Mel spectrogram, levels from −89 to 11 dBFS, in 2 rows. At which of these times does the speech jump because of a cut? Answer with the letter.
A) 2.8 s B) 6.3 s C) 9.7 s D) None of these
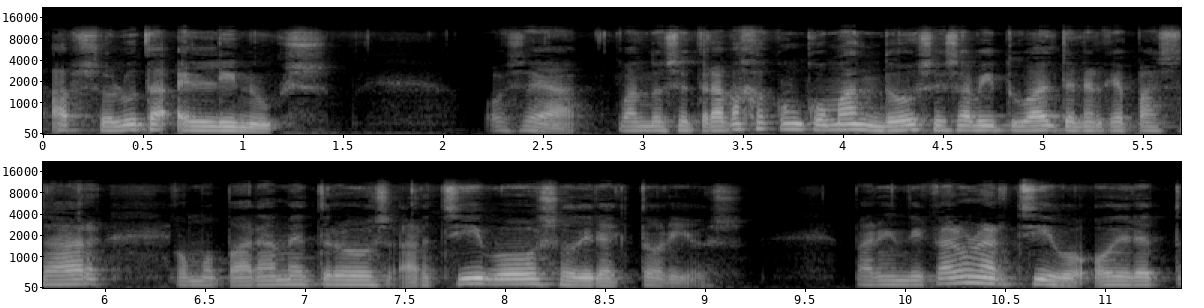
B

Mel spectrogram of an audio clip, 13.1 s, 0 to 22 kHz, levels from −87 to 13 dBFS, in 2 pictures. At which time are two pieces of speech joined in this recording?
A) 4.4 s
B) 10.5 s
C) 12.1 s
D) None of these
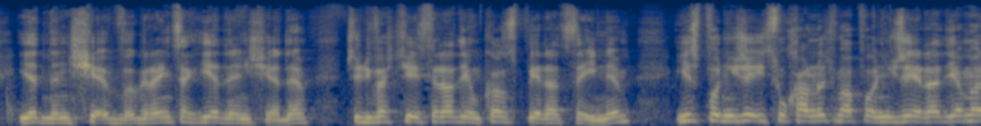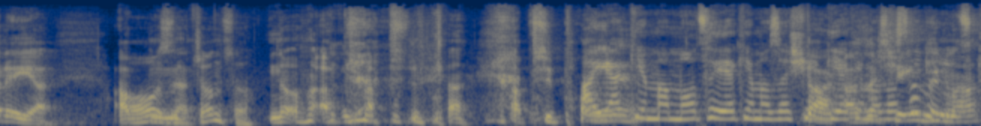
D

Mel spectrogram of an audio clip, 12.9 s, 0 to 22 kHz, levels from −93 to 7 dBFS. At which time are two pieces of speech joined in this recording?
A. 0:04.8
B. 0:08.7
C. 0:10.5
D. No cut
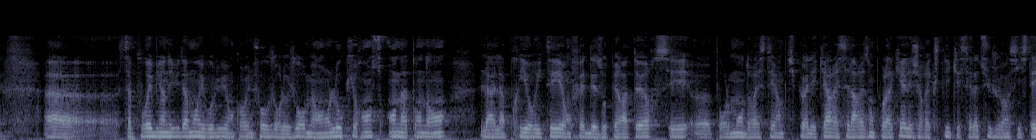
D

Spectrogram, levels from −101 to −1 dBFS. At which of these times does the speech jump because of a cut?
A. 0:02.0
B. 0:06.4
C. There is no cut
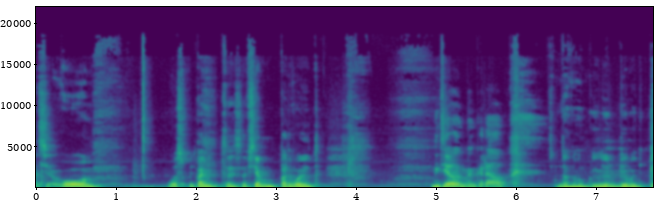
A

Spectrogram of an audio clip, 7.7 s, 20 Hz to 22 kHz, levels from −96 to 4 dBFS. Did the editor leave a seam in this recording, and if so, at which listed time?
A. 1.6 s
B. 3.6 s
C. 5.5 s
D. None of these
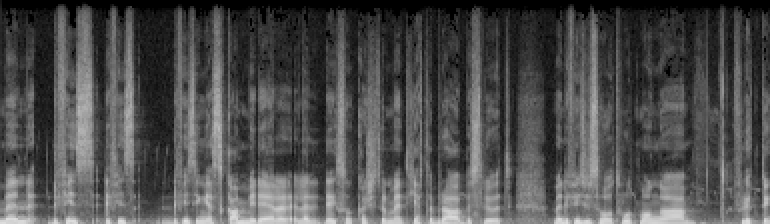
A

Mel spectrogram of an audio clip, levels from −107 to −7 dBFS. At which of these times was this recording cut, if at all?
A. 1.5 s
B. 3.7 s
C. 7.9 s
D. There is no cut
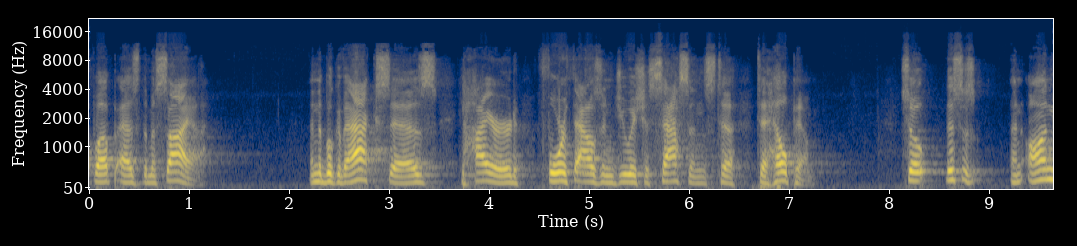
B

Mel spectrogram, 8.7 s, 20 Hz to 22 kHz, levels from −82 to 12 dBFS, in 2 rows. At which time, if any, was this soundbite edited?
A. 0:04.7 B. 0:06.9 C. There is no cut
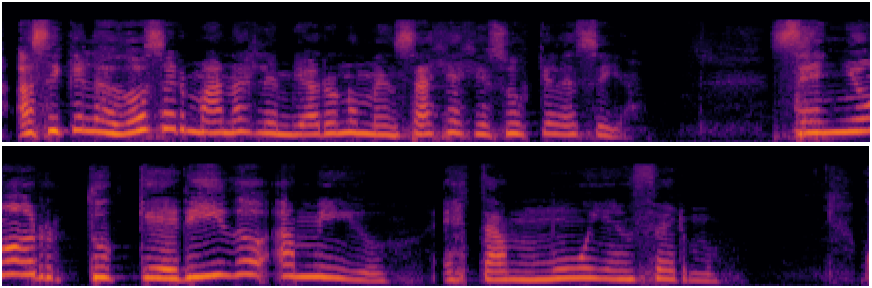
A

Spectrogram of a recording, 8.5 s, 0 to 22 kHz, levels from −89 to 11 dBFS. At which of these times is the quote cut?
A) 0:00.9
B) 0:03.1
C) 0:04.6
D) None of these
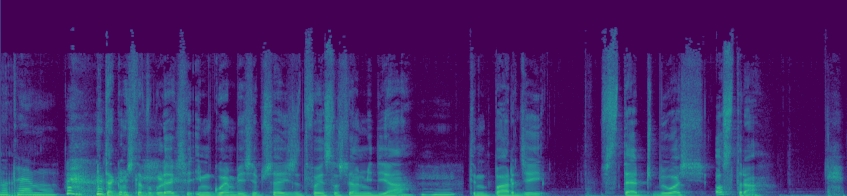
C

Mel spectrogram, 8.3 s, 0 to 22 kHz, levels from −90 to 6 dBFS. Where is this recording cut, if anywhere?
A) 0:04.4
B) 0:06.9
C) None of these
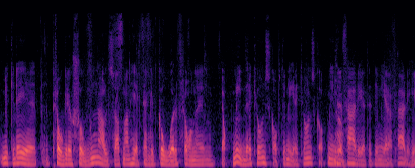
A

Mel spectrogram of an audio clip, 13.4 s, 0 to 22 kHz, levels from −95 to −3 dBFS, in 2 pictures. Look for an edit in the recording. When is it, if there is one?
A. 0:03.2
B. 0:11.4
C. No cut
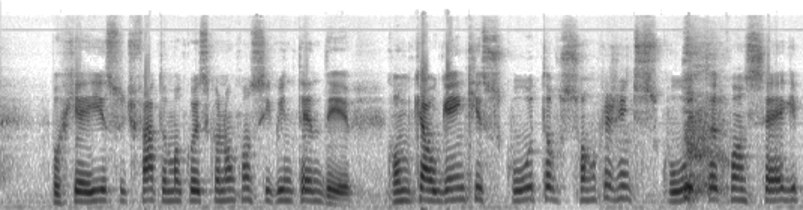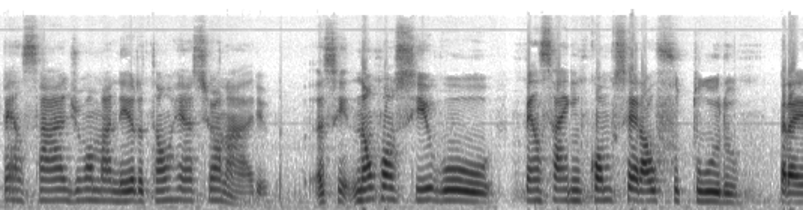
B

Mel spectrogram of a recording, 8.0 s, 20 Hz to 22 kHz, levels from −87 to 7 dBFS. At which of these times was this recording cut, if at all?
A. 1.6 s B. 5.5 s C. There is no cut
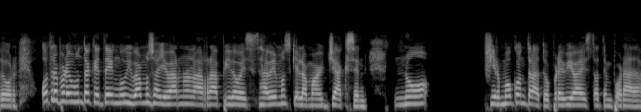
C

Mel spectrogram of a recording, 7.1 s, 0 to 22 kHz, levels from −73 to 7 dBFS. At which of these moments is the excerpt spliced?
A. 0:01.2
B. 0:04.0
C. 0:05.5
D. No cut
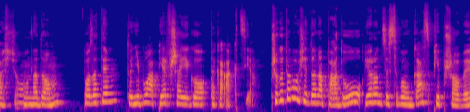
B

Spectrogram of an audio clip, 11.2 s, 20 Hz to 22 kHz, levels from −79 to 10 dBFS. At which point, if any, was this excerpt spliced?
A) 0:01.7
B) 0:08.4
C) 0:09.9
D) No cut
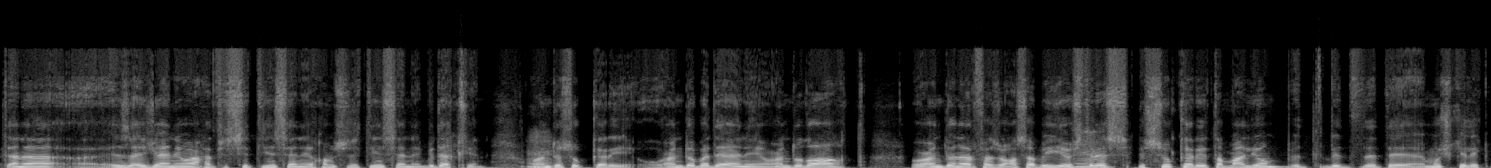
B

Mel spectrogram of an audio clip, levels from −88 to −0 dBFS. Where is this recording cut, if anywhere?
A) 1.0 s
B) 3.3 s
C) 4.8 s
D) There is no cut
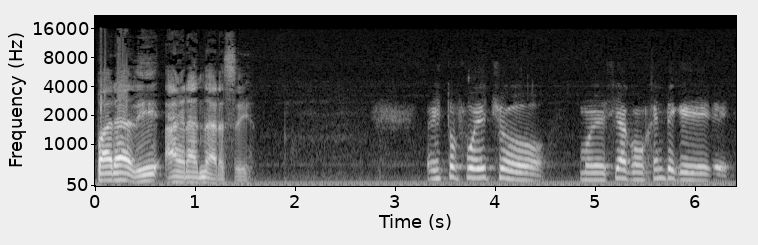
B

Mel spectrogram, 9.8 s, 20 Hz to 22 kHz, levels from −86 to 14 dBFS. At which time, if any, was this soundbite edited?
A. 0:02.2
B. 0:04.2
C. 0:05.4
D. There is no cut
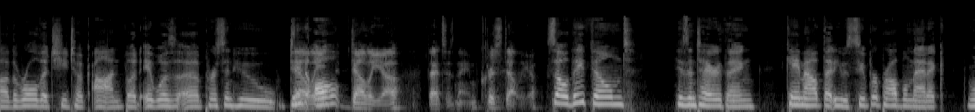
B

